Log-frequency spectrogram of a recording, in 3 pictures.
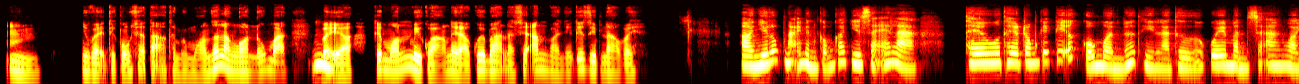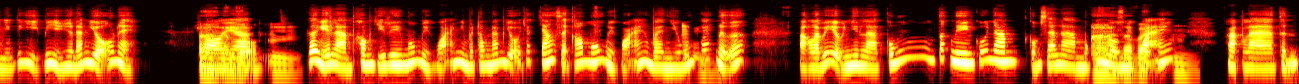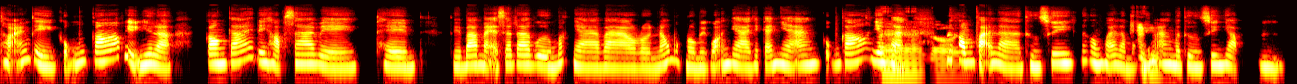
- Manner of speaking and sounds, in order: tapping; laugh
- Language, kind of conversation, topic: Vietnamese, podcast, Món ăn gia truyền nào khiến bạn nhớ nhà nhất?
